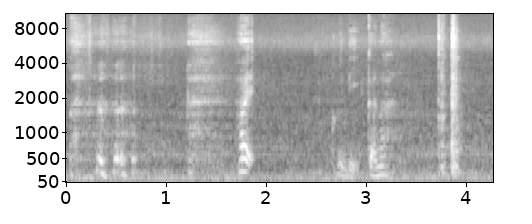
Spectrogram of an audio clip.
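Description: A knife is lifted off a plastic cutting board with a light knock.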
